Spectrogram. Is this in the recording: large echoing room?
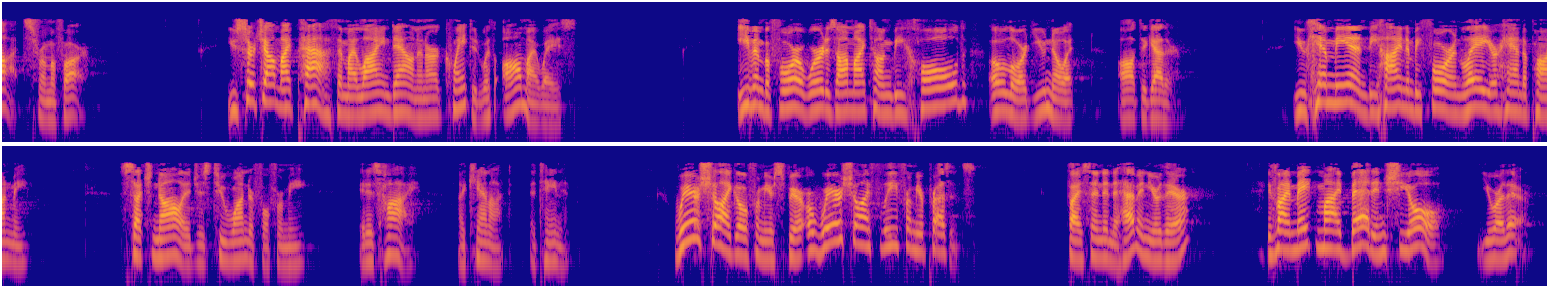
yes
